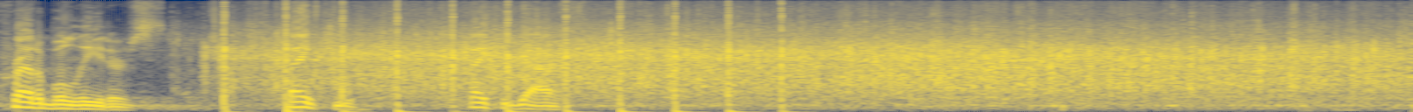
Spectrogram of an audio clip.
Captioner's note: audience applauds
